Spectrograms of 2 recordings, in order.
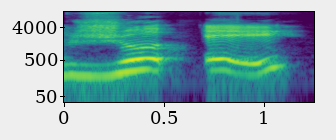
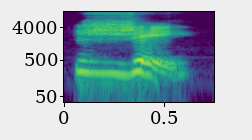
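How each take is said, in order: First: The two words are said as separate syllables. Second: The two words merge into one syllable. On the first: The speaker calls it wrong. "instead of je ai, because that's weird to say" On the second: The speaker calls it right. "we smush it together and it's j'ai"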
